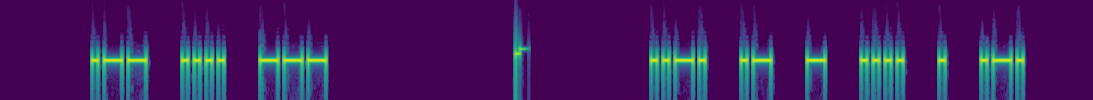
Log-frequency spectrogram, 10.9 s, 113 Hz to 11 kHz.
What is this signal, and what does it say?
Morse code, heard as a keyed tone, about 21 wpm, spaced as for 15 wpm, 700 Hz. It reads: WHO FATHER
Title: 2x Character Spacing - Top 300 Words - 20wpm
